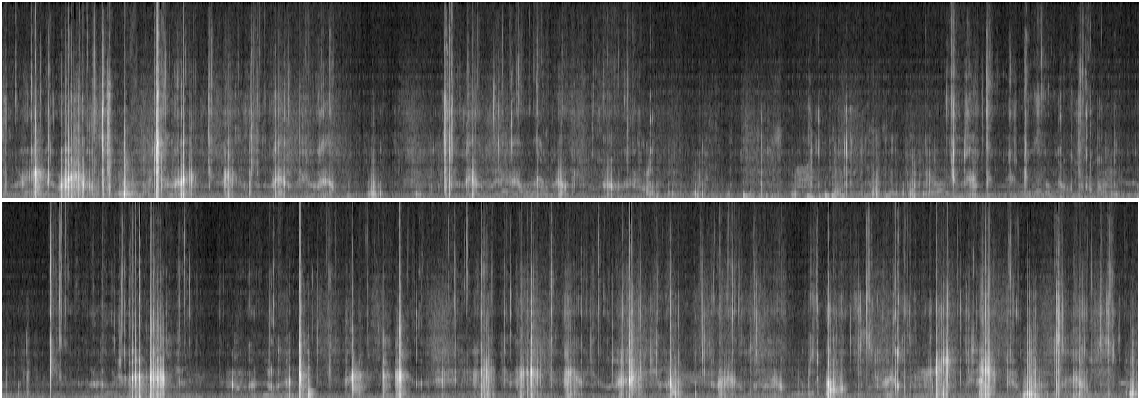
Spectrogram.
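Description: Close-up eating sounds: a person biting and chewing something crunchy, with irregular crisp crunches. The loudest crunch comes a little past halfway, and there is a quieter, sparser stretch about a third of the way in.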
